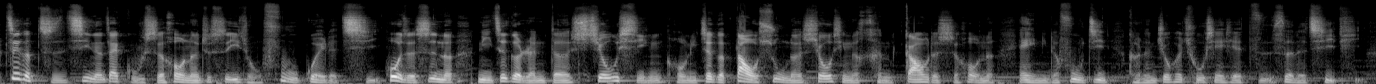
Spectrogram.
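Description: A man's voice: low voice, animated, normal speed, few pauses. A man hosting a podcast, retelling an old tale in a playful, laughing way. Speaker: podcast host. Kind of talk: storytelling podcast chat.

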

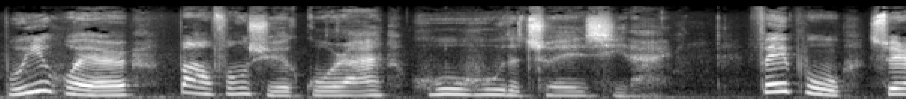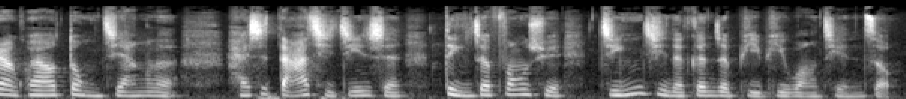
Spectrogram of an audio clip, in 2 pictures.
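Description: Mother reading a children's storybook aloud, animated, with drawn-out particles. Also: lowish voice, slightly rough.

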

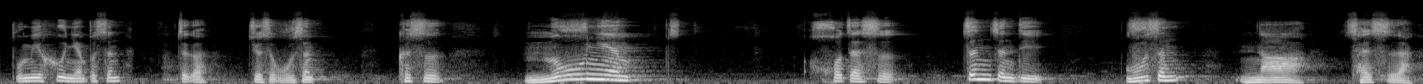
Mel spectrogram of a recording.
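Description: A man, a Buddhist master, giving a dharma lecture. He explains patiently, puts rhetorical questions to his listeners, and chants verse lines slowly. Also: medium pitch, creaky, a little mellow.

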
